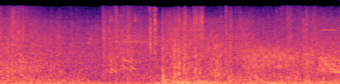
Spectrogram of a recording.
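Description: Video game gunfire crackles in a few sharp bursts of shots over a dense, noisy background of game sound.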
